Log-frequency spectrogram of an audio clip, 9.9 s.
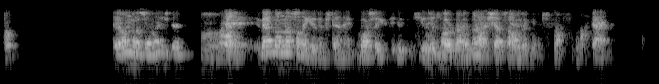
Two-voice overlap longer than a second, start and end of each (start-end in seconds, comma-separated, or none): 6.3-8.0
